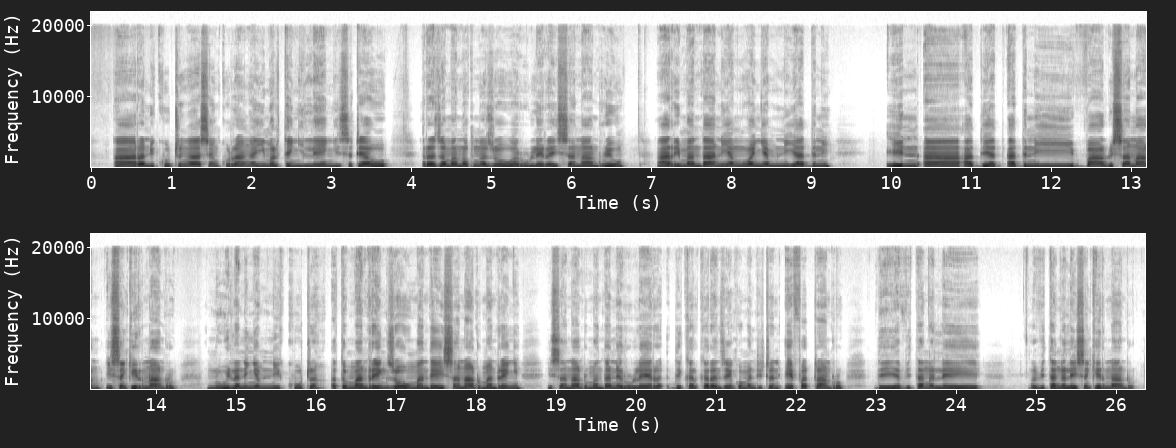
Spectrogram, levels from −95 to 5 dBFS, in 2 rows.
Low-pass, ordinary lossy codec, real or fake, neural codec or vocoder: none; none; real; none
